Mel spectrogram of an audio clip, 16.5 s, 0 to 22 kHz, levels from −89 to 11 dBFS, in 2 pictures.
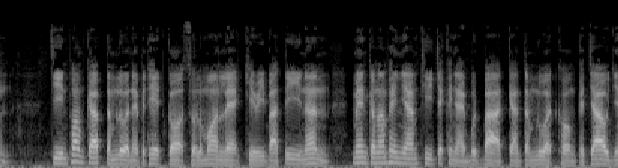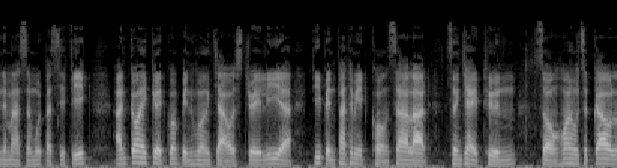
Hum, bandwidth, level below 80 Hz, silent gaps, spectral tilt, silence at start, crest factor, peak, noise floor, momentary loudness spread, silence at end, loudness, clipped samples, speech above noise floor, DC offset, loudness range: none; 12 kHz; -52 dBFS; none; -6 dB/octave; 0 s; 20 dB; -2 dBFS; -42 dBFS; 8 LU; 0 s; -23 LUFS; under 0.1%; 19 dB; under 0.1%; 2 LU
